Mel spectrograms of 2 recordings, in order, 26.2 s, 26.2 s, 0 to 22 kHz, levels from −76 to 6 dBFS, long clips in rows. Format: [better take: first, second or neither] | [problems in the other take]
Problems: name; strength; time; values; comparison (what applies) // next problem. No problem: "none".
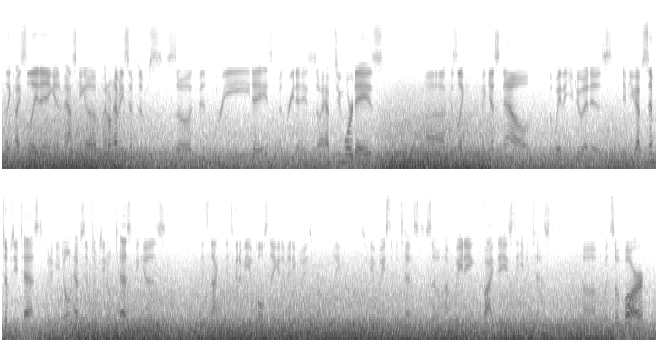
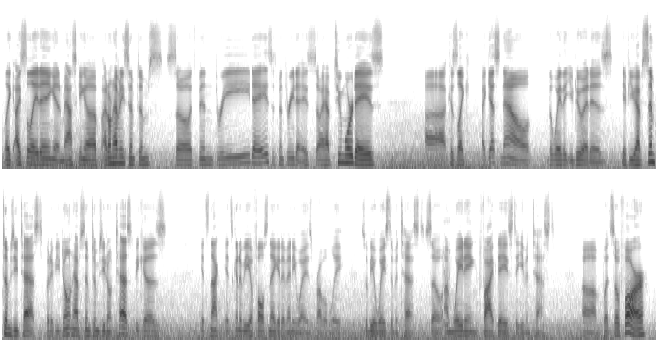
second | wind noise on the microphone; heavy; 5 dB above the speech; occasional gusts in the second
